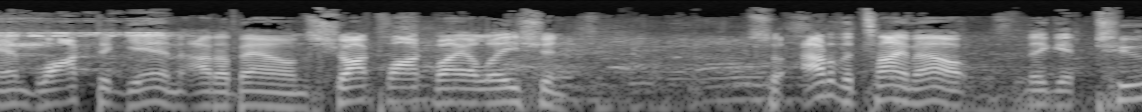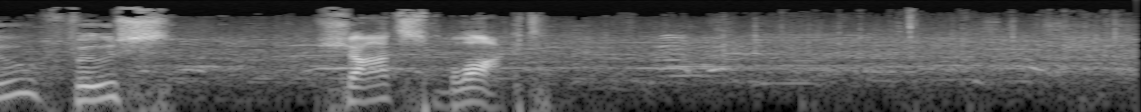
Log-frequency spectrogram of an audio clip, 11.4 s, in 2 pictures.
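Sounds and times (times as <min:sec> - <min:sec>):
speech: 0:00.1 - 0:03.2, 0:03.8 - 0:06.6, 0:07.4 - 0:08.6
uneasy applause from basketball arena fans: 0:08.5 - 0:11.4.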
